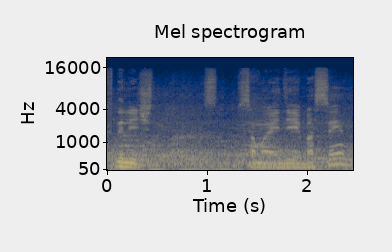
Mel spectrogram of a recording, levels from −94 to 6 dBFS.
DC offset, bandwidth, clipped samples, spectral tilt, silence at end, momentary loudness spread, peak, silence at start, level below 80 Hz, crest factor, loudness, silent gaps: under 0.1%; 16 kHz; under 0.1%; -6 dB/octave; 0 s; 10 LU; -12 dBFS; 0 s; -42 dBFS; 18 dB; -31 LUFS; none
